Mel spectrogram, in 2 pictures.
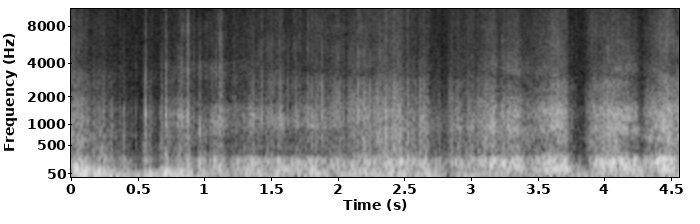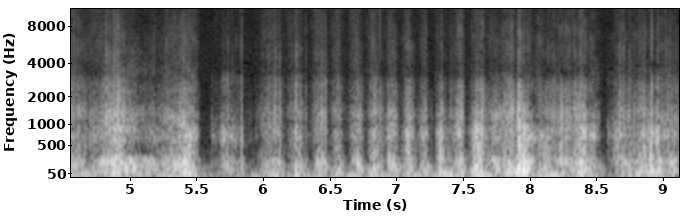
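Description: A screwdriver tip is scratched across and poked into an orange foam microphone windscreen. The result is a continuous, low-heavy crackling scrape with muffled thumps and rustling bursts, broken by brief near-silent gaps.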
